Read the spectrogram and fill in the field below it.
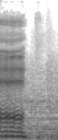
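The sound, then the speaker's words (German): A single short, nasal goat bleat with a wavering tremble, loud, cutting off after a moment into quiet background. “Die Ziege beteiligt sich erneut bei dem Gespräch mit einem”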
